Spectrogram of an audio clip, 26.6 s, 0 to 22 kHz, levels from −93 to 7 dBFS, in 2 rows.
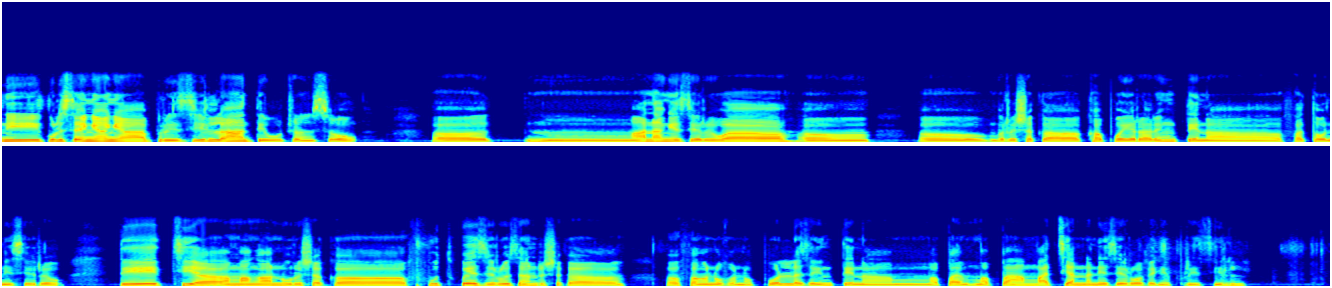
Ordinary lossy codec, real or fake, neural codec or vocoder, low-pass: none; real; none; 10.8 kHz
